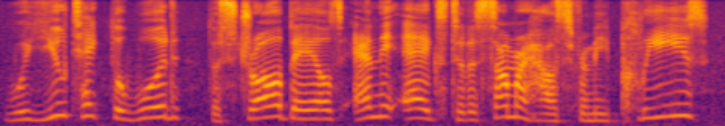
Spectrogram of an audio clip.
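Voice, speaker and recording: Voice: mid-range voice, expressive, moderate pace, fairly bright tone, lightly acted. Eager young cartoon tank engine, acted out. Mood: earnest, eager. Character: eager young male tank engine, cheeky but contrite. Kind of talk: children's cartoon character acting.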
